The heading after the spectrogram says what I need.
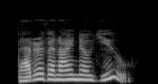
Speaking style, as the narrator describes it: Clary said coldly

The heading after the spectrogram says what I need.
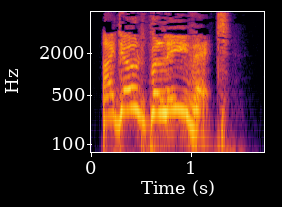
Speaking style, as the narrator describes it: Call shouted

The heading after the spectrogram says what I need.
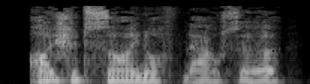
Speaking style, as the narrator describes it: he said gently

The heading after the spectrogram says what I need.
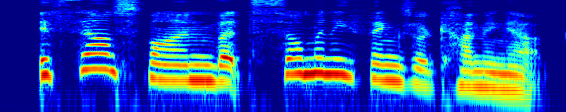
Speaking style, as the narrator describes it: Jamie sighed

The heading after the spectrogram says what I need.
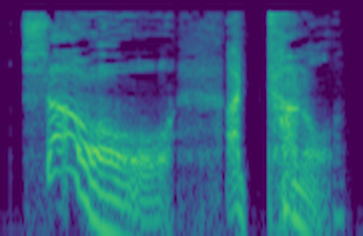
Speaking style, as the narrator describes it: Niemeyer exclaimed

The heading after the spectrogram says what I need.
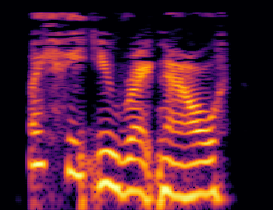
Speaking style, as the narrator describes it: I groaned

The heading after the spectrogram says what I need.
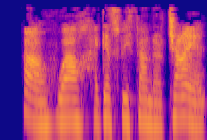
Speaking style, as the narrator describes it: I grumbled

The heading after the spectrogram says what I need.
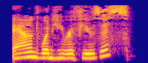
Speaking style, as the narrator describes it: I grumble to them both

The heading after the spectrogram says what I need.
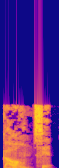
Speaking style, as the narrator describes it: she croaked

